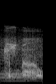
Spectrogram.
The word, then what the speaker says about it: Timo: And I should go by Tim, actually Tango India Mike, and it's actually it's actually pronounced Timo, which is the name actually on my license.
